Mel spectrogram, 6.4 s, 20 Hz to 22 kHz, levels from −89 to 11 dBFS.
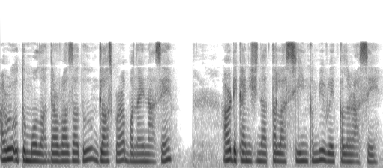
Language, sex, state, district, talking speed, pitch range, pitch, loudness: Nagamese, female, Nagaland, Kohima, 205 wpm, 180-210 Hz, 195 Hz, -16 LUFS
